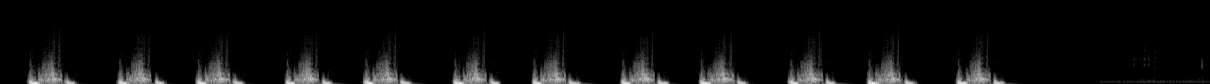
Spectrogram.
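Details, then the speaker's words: Teaching example of a harsh murmur, high and low pitches produced together: regular heartbeat with a loud, rough murmur. "high and low pitches are produced simultaneously this will create a subjectively serious sounding murmur which is frequently termed harsh"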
